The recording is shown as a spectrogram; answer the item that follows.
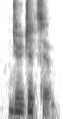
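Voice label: "jujitsu", American English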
